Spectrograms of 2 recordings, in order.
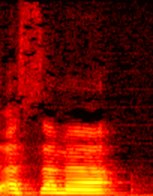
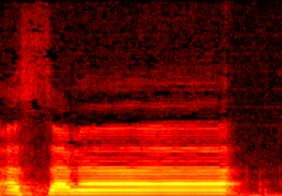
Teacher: إذا أردت أن تمدها مدا فرعيا تقول السماء، فتمدها أربع إلى خمس حركات · Shown in: second take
